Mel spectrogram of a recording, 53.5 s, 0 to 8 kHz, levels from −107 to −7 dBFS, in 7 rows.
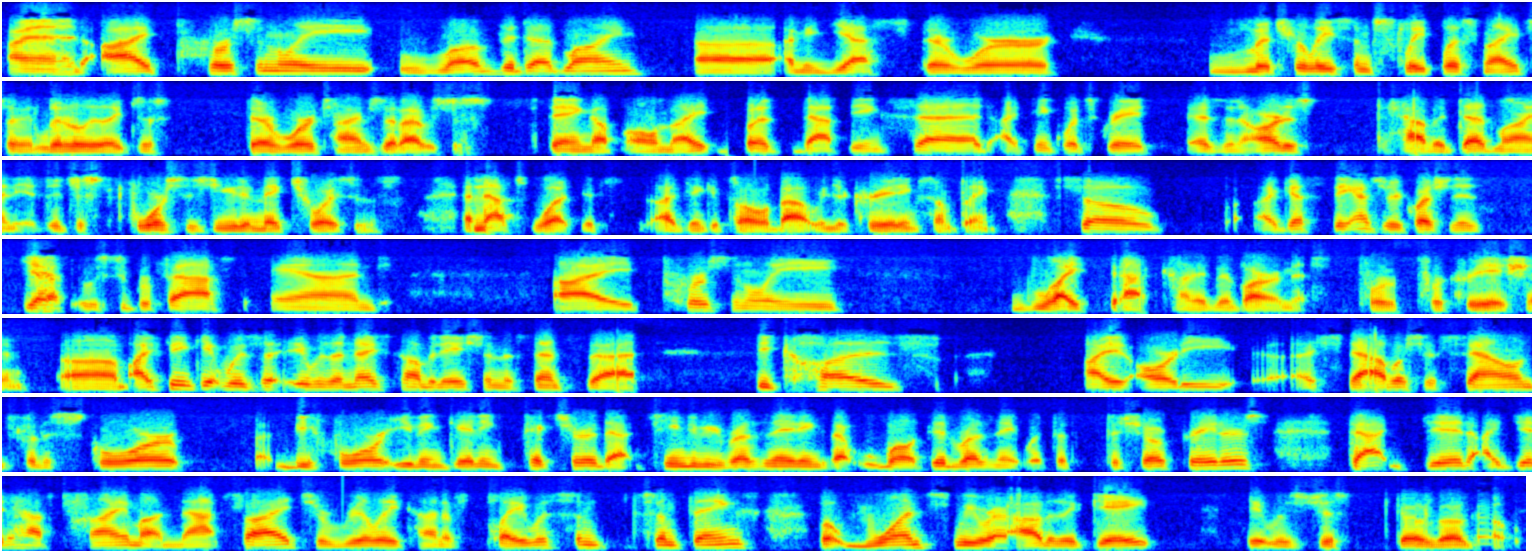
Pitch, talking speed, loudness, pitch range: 110 Hz, 190 wpm, -23 LUFS, 100-120 Hz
